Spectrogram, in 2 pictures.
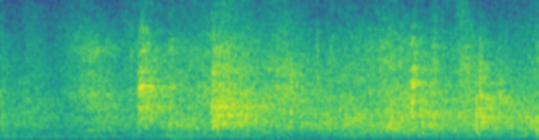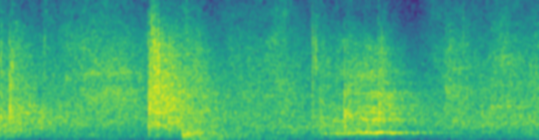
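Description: Ice hockey play heard in a rink: sharp clacks of sticks and puck over a steady noise of skating and the arena. A heavy thud about nine seconds in, and a short shout soon after.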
